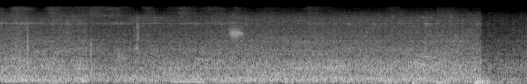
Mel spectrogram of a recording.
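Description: Southern Class 377 Electrostar electric trains moving through the platform, one pulling away as another comes in: a steady, loud rumble of wheels on track that drops off abruptly near the end.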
